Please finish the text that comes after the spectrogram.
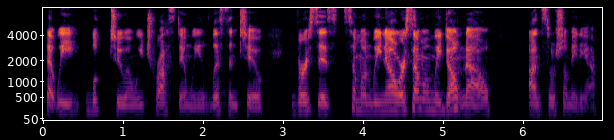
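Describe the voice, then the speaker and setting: A woman's voice: on the low side, a bit bright, dry recording, clean studio sound. A middle-aged woman talking as a podcast guest in a chatty, emphatic way, often checking in with "right?". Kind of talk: conversational discussion of parents' views.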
